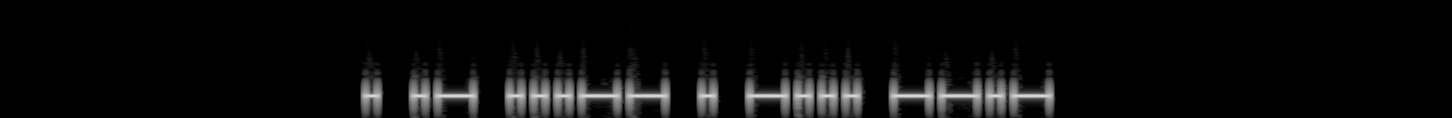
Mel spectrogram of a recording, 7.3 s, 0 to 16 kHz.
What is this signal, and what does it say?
Morse code, heard as a keyed tone, about 20 wpm, 700 Hz. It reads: EA3EBQ
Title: DXCC-100 Call Signs - 6 Characters - 20wpm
